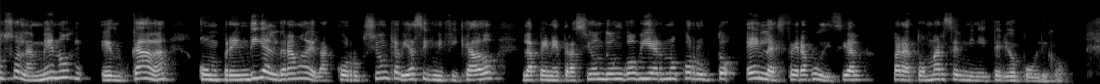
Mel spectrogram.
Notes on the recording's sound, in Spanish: grabado durante el taller virtual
